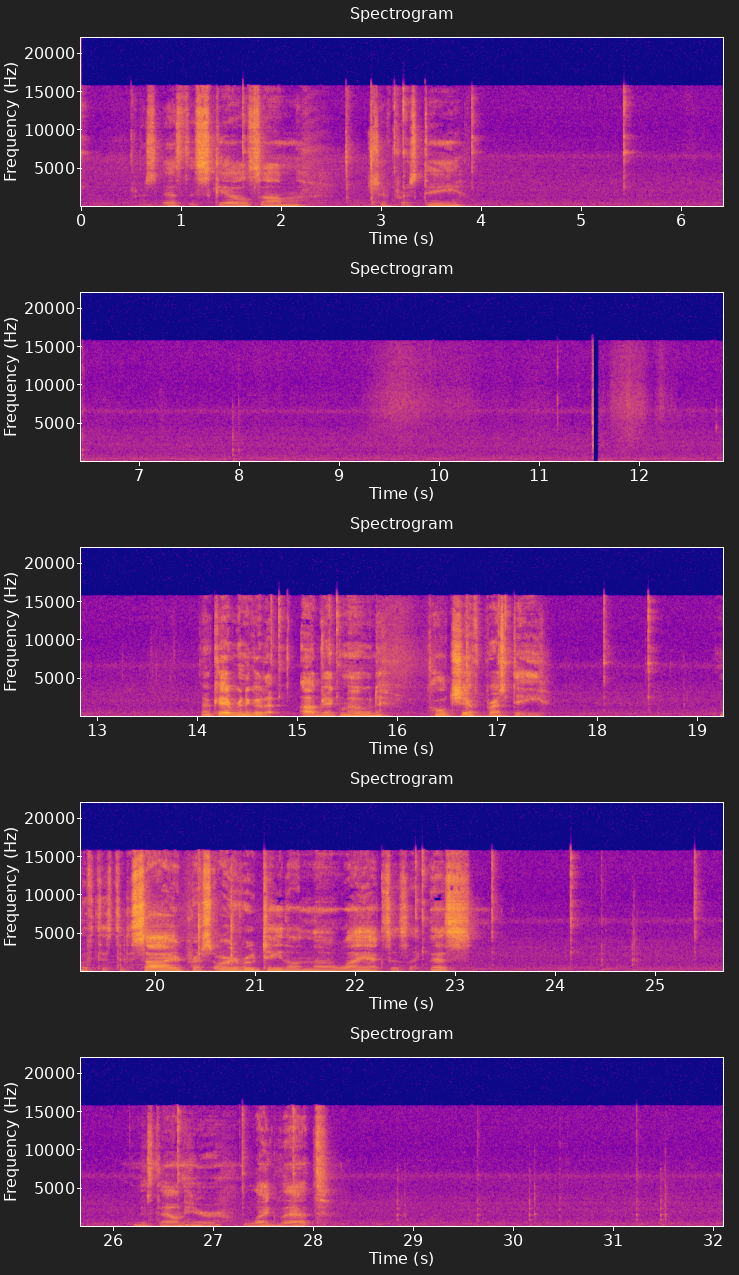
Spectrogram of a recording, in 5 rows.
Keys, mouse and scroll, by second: 0.6 s, 1.7 click, 1.8 click, 3.0 d, 3.3 click, 4.0 click, 6.5 middle click, 11.6 Insert, 14.8 click, 15.3 click, 16.7 d, 17.0 click, 18.8-19.3 scroll down 1, 19.3 middle click, 19.3 scroll down 1, 20.5-20.8 typing, 22.6 click, 22.7 click, 23.4 click, 24.5 middle click, 25.4 click, 27.3 click, 28.1 middle click, 29.7 middle click, 31.3 middle click.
